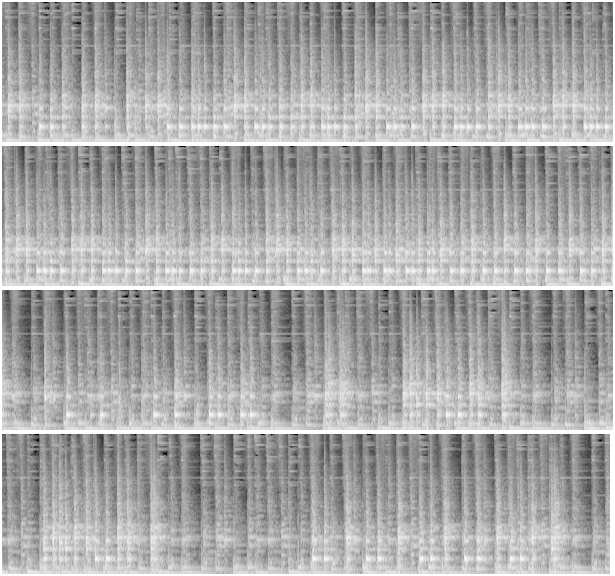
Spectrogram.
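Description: Djembe played by hand in a fast solo, a dense run of quick strokes on the skin head, thinning out and more broken in the second half.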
